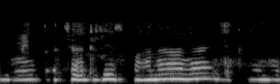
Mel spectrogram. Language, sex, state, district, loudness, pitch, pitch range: Hindi, female, Bihar, Purnia, -26 LUFS, 220 Hz, 215-235 Hz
